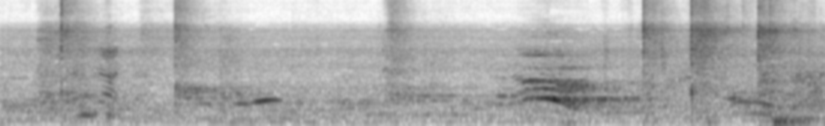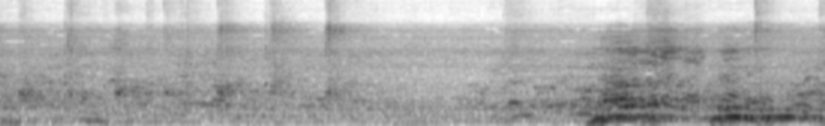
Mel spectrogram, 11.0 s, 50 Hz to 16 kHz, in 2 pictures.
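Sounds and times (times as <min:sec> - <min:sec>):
players and crowd shouting: 0:03.4 - 0:04.2.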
